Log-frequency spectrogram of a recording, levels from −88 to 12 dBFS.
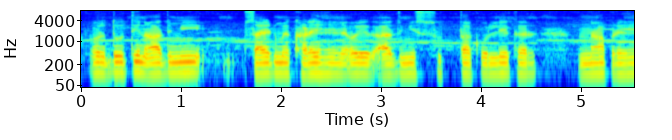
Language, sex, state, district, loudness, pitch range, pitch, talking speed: Hindi, male, Jharkhand, Deoghar, -20 LUFS, 110-115 Hz, 115 Hz, 175 wpm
